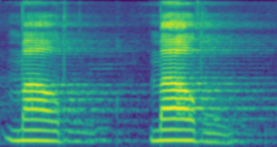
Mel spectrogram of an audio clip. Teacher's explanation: Huruf ra sukun dibunyikan secara tafkhim karena ra sukunnya didahului harokat fathah pada mim. Maka cara baca ro-nya ini adalah ditebalkan, suaranya mengisi mulut dengan cara mengangkat pangkal lidah kita.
